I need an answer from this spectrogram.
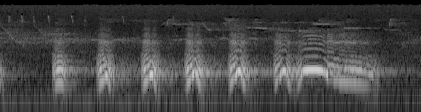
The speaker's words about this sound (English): A barred owl hoots mightily as an alligator slithers by.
